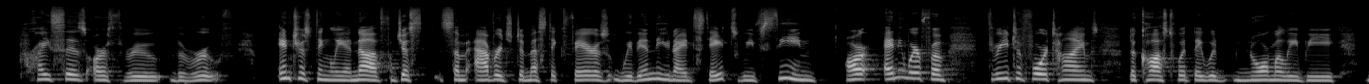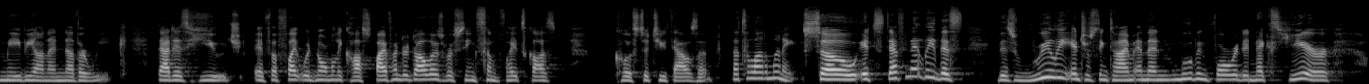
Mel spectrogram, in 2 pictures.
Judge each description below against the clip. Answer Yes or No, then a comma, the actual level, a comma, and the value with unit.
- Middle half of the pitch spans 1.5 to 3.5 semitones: Yes, average, 3.2 semitones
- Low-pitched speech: No, high, 205 Hz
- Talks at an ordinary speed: Yes, average, 160 wpm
